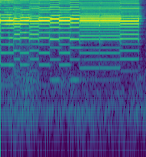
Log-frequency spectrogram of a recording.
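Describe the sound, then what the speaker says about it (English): Beeping electronic tones from the Game Wizard LCD handheld game playing Princess Leia's Rescue, a run of short high-pitched bleeps in a quick irregular rhythm, then a few longer sustained tones, fairly loud and alone before cutting off. "We have the usual irritating LCD game sounds to accompany our romp across the screen."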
